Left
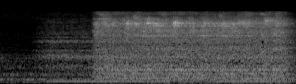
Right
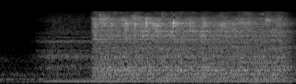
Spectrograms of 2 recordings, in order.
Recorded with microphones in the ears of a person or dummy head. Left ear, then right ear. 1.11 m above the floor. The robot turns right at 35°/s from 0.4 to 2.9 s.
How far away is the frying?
About 1.0 m.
